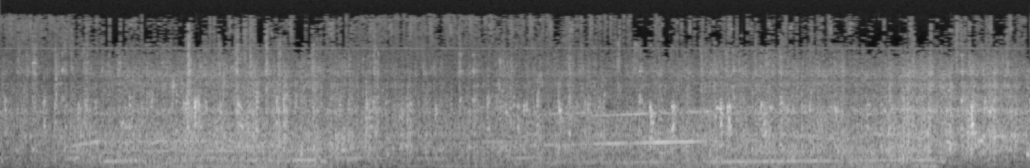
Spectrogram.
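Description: A train's motor whines, rising and falling in pitch.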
